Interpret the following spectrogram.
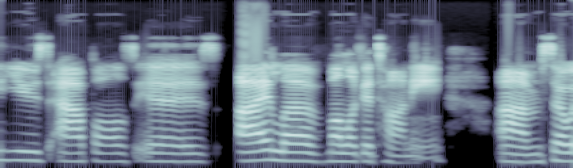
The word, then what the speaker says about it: mulligatawny: Mulligatawny.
